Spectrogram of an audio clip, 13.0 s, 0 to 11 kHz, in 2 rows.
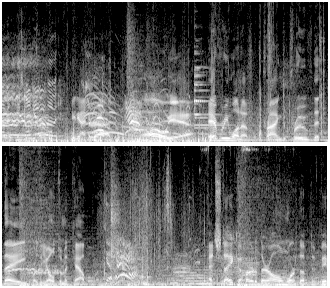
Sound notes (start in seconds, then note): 2.9 horse neighing; 3.8 bell rings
